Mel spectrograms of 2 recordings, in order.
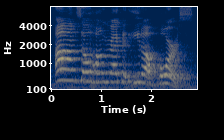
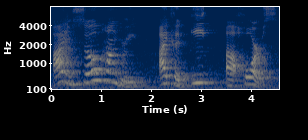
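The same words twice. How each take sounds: First: I'm so hungry pitched high and loud, overplayed; super dramatic. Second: Dramatic. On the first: Teacher acting out a hyperbole, hammed-up dramatic. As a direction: ham up the hunger like a starving kid. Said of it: "That's a dramatic statement". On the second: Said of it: "when you're being super dramatic". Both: Shown as a demonstration.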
